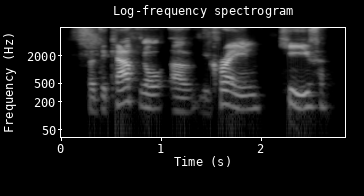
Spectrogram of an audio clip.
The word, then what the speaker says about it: Kyiv: It is true that the history of the area is complicated, but the capital of Ukraine, Kyiv, no longer the Russian pronunciation of Kiev, was founded in the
